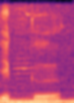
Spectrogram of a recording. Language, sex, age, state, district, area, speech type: Punjabi, female, 60+, Punjab, Muktsar, urban, read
